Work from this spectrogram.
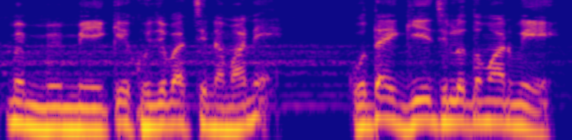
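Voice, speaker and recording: A man's voice: medium pitch, steady tone, very fast, natural voice. Man playing a nervous villager over music. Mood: frightened. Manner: stammering, panicky. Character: frightened village man walking through dark forest. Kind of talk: horror cartoon voice acting.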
